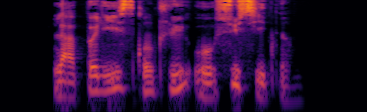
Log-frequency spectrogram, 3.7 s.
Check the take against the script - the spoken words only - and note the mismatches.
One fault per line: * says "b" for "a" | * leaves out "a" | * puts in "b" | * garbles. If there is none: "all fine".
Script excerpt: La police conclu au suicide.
all fine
